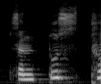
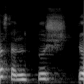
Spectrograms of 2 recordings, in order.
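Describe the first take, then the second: First: संतुष्ट ending in a puffed ṭh; wrong aspirated ending. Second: संतुष्ट ending in a dry ṭ; correct unaspirated ending. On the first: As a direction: say संतुष्ट as santusṭha, breath on the ṭ. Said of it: "ठा नहीं होगा". (संतुष्ट के अंत में ठ की ध्वनि) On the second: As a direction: say संतुष्ट as santushṭa, no breath puff. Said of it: "होता है". (संतुष्ट के अंत में ट की ध्वनि) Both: Shown as a demonstration.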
